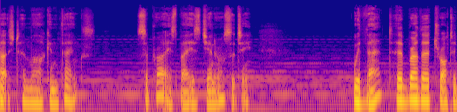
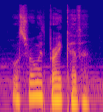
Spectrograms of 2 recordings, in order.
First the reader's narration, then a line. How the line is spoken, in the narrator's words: she asked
